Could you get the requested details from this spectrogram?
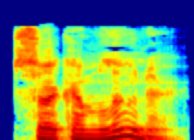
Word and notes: circumlunar: British English

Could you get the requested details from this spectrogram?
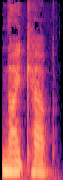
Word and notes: nightcap: American English

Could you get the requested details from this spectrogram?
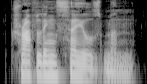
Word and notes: traveling salesman: British English

